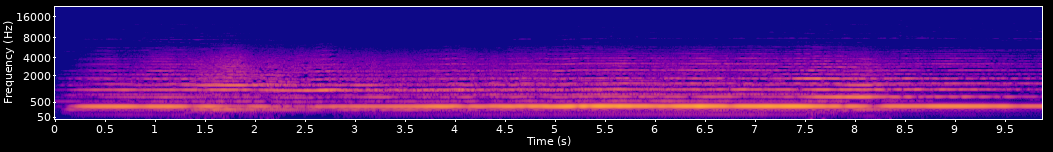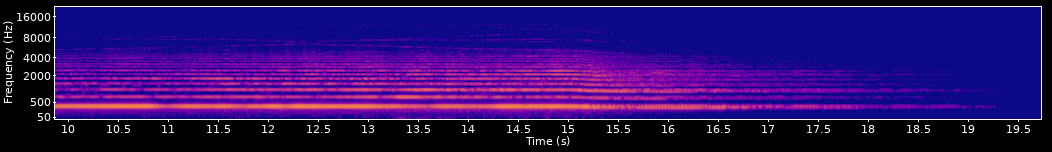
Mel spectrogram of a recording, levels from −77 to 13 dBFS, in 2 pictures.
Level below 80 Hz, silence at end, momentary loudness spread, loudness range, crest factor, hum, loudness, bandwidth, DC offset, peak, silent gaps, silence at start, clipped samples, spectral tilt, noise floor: -74 dBFS; 2.95 s; 13 LU; 11 LU; 14 dB; none; -17 LUFS; 5.4 kHz; under 0.1%; -4 dBFS; none; 0.1 s; under 0.1%; -6 dB/octave; -76 dBFS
